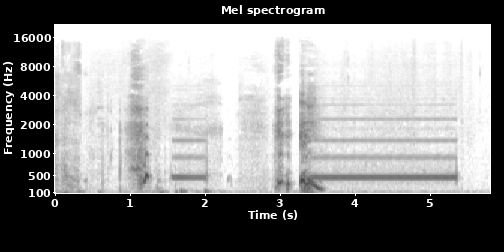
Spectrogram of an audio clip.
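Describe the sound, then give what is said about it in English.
A phone call rings out: a short steady electronic tone, then a longer one lasting about two seconds, with brief bursts of voices just before each tone. “Okay, but we have to call on your phone because I need the Google Doc.”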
